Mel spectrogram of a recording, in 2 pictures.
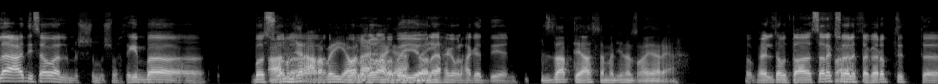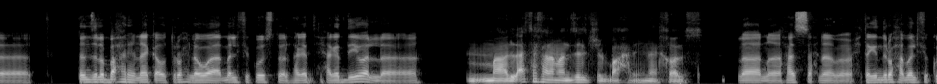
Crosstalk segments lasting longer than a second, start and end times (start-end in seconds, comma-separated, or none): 2.7-4.5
